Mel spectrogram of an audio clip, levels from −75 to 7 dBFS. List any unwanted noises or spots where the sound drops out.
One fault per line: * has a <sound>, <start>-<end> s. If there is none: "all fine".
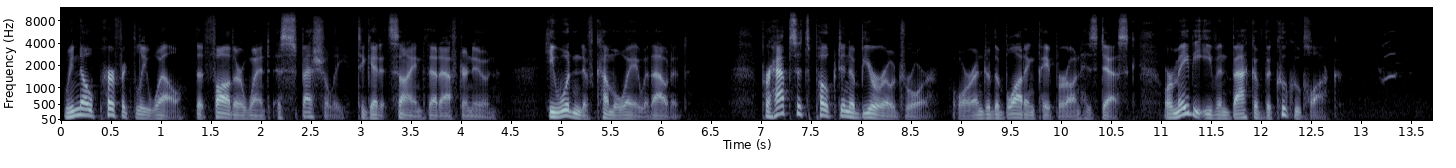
* has a squeak, 13.2-13.5 s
